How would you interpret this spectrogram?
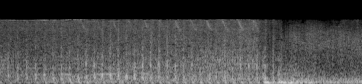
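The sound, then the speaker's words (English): A Huey helicopter circles back overhead over a tank, its rotor blades beating in a loud, steady, rapid thump over a roaring engine whine, with a heavier rumbling surge near the end. “So then the Huey circles back over the tank.”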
